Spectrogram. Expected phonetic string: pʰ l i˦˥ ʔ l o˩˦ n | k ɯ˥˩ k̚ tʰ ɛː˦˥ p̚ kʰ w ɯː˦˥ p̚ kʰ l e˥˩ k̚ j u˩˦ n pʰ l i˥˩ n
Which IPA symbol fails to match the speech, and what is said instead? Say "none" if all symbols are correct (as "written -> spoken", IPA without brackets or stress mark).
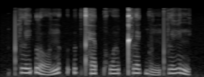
k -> ʔ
